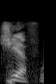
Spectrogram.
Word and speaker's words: GIF: And it's pronounced GIF. We finally got that. The guy who invented that took care of that.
